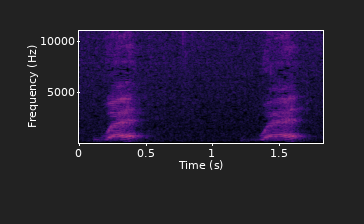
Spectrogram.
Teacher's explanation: I put my tongue up into position for the T, wet, wet, but I don't release the sound. I just go into the next word. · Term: stop consonant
